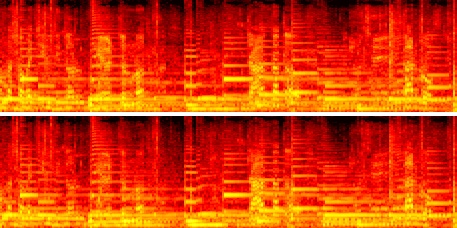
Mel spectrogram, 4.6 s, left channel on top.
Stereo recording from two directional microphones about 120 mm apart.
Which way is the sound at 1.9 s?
Centre (ahead or behind).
